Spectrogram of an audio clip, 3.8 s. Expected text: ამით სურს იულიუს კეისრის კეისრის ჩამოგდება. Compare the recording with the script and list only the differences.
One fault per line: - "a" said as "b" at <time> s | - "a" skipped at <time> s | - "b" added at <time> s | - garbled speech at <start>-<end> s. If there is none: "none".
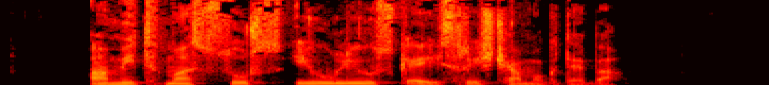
- "მას" added at 0.9 s
- "კეისრის" skipped at 2.5 s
